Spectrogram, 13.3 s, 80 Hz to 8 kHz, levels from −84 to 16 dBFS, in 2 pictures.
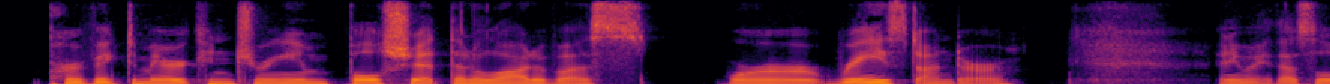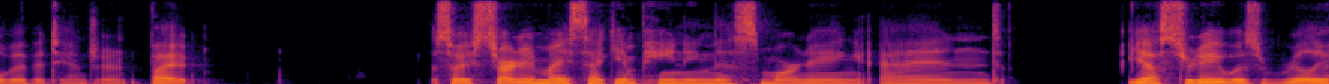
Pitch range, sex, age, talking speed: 155-175 Hz, female, 20-39, 150 wpm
